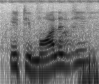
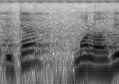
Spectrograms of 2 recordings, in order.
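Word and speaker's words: etymology: तो 5 प्रकार होते हैं, जैसे कि है ऑर्थोग्राफी, वर्ड विचार, इटिमोलॉजी, इसे बहुत लोग इटाइमोलॉजी या इटमोलॉजी बोलते हैं, वो आप गलत है। प्रोनाउंसिएशन इसका क्या होगा, इटिमोलॉजी।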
